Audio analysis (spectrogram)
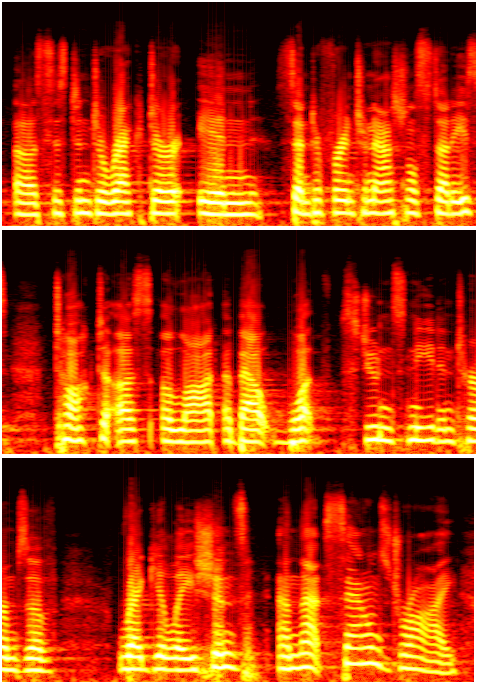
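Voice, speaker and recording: A middle-aged woman with a New Jersey accent, moderating a university workshop and speaking to a room of staff in a lively way, often tagging her points with "right?". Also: fairly low pitch. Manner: lively, keeps asking "right?".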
